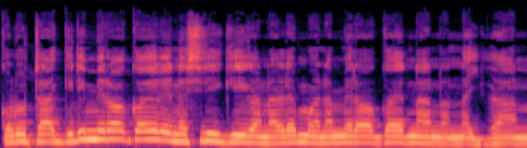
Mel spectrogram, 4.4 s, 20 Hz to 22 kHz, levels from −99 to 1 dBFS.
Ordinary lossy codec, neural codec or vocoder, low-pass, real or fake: MP3, 96 kbps; none; 19.8 kHz; real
